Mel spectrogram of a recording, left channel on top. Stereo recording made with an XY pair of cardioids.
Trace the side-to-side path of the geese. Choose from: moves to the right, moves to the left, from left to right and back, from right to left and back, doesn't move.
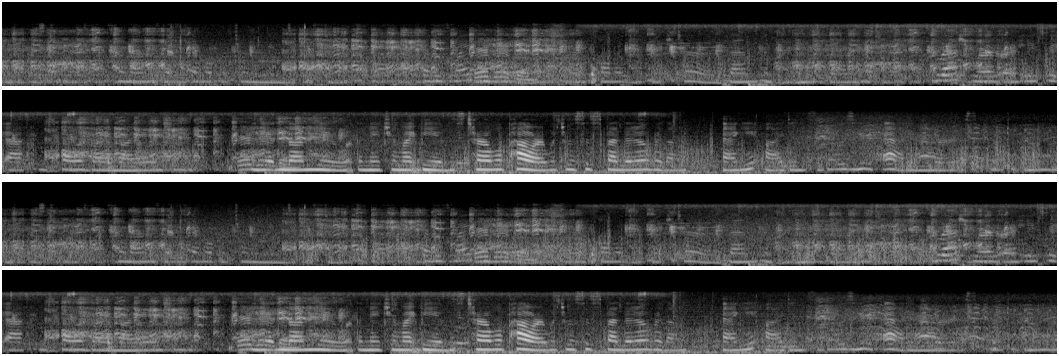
moves to the right.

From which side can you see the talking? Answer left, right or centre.
centre.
